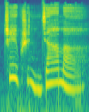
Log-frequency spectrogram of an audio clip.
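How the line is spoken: Smiling. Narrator (Chinese): 我笑着说

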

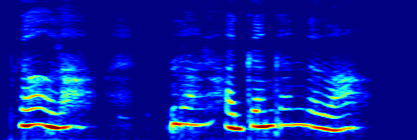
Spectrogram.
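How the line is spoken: Quiet voice. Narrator (Chinese): 我女友转过头来，小声的跟我说

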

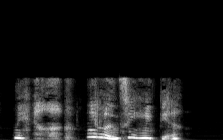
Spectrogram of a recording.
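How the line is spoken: Cold sneer. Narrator (Chinese): 大雄冷笑

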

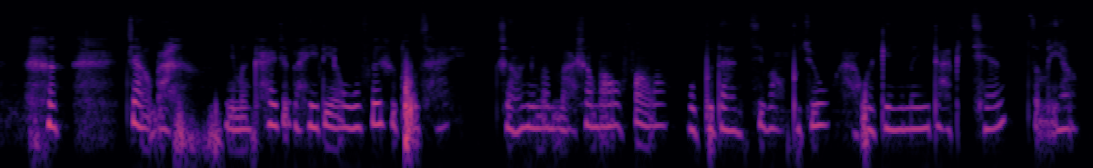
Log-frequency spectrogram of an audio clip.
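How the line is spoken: Smiling. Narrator (Chinese): 红妹笑着说道

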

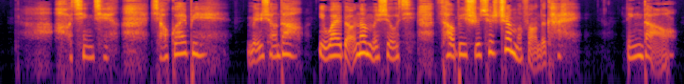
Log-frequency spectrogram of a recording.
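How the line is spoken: Excited, panting. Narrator (Chinese): 似乎更加兴奋了 喘着粗气对我说

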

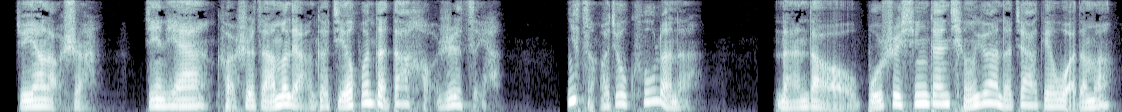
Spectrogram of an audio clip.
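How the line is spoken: Feigned gentle question. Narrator (Chinese): 杨野故作温柔的问道

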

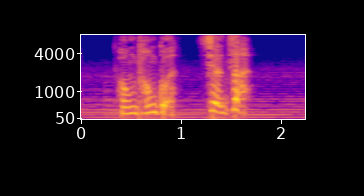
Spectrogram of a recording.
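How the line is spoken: Sudden fierce roar. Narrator (Chinese): 李坤突然用凶狠的语气大声吼道

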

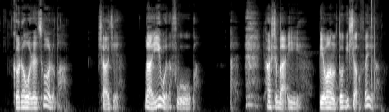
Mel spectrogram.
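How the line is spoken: Smiling. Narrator (Chinese): 技师笑着说

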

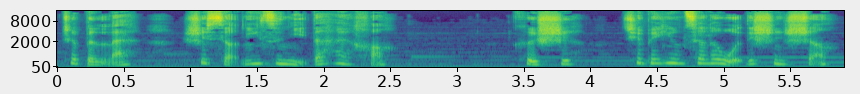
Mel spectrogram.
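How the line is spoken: Wry, bitter. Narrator (Chinese): 她苦笑了一下，然后说道

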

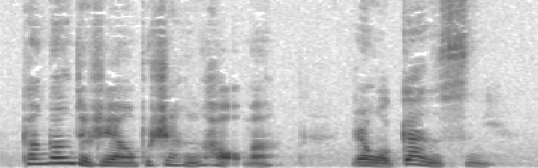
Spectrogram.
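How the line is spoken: Plain. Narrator (Chinese): 说着

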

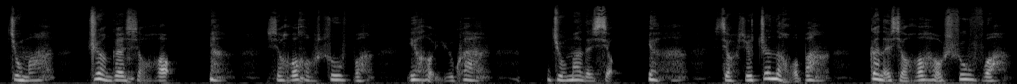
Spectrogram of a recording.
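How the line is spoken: Panting. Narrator (Chinese): 我也喘息着回应

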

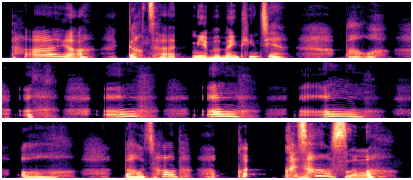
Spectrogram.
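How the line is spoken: Panting, laughing. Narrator (Chinese): 阿芳边气喘吁吁边笑道

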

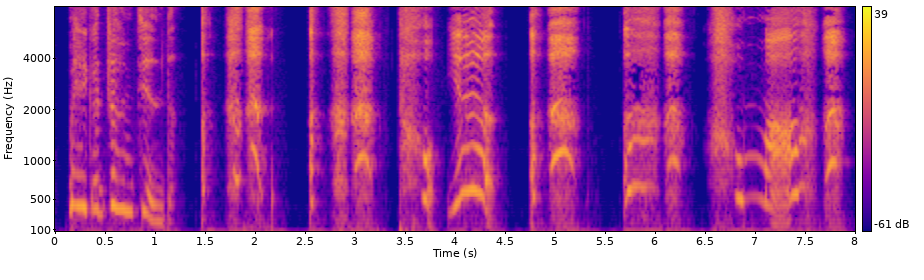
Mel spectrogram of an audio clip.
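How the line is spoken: Laughing, in the ear. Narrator (Chinese): 笑着在我的耳边说着

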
